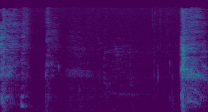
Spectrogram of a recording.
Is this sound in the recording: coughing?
yes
